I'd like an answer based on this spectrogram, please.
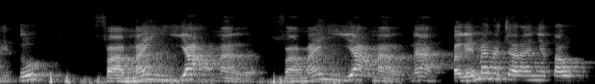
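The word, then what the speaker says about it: فمن يعمل: ini ya ada teh famaiyakmal famaiyakmal nah Nur matinya itu seolah-olah tidak ada atau dilebur ke huruf yang selanjutnya yaitu huruf ya makannya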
